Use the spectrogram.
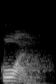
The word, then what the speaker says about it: Kuan: i actually pronounced like y i and then guan written as k-u-a-n pronounced as guam and then dao written as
